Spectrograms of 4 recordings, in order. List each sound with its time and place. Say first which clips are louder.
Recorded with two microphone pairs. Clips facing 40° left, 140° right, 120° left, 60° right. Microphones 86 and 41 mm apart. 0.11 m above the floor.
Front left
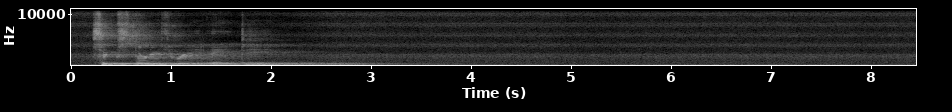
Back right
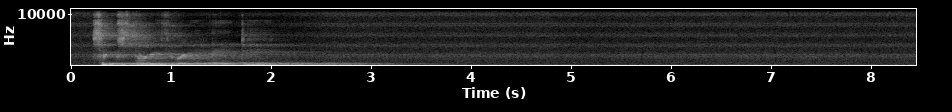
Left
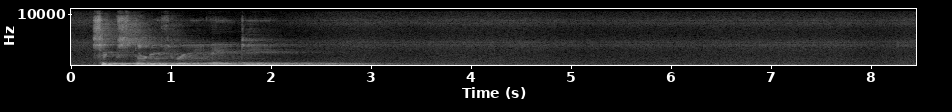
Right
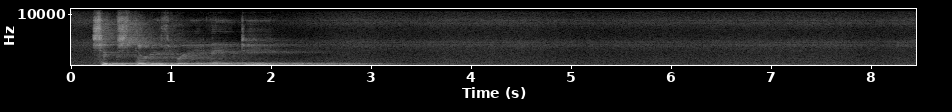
0.2 s a woman speaking: front left 1 dB, right 1 dB; 145° left, 1.2 m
